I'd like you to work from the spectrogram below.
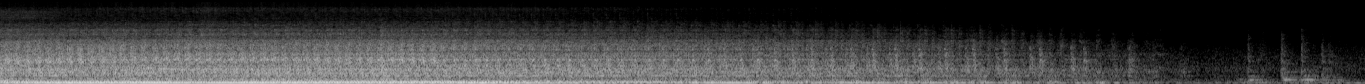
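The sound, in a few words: Lister ST2 engine running on Winget Four/40E dumper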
